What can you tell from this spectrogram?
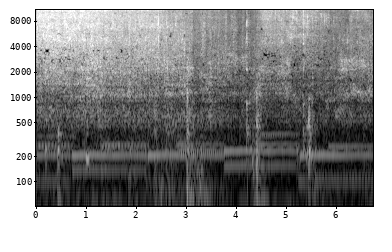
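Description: Seasoned chicken pieces sizzling as they brown in a pan with no water added, stirred with a wooden spatula that gives a few light taps and scrapes around the middle.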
